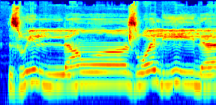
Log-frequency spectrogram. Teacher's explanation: تنوین کے بعد زوا آ گیا تو پھر سے ہم نے چھپانا ہے، ساتھ غنہ بھی کرنا ہے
